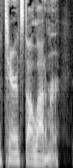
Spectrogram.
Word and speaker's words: Terence Latimer: It's just my name, Terrence.Latimer. – Yeah. And can you spell that for us? – TERENCE.LATIMER.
